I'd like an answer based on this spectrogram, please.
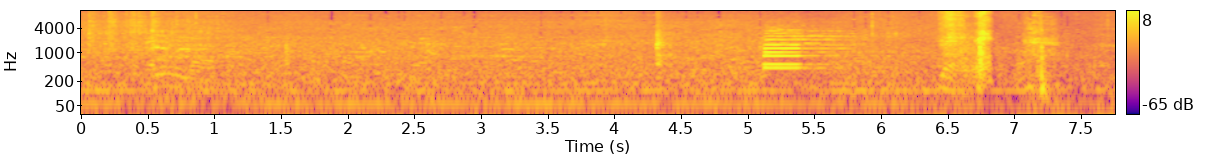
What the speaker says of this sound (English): Better not be honking at my boat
